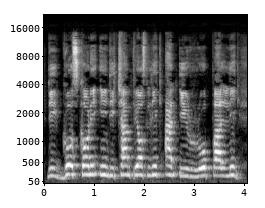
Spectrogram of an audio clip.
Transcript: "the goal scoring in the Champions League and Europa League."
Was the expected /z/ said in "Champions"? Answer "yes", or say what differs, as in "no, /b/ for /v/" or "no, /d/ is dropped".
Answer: no, /s/ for /z/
